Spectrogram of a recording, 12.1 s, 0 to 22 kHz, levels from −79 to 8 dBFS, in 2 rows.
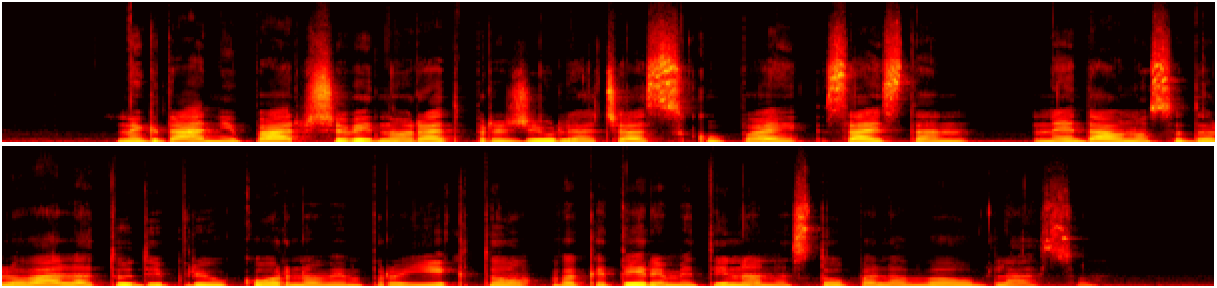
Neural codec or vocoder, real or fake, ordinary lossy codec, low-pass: none; real; none; none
